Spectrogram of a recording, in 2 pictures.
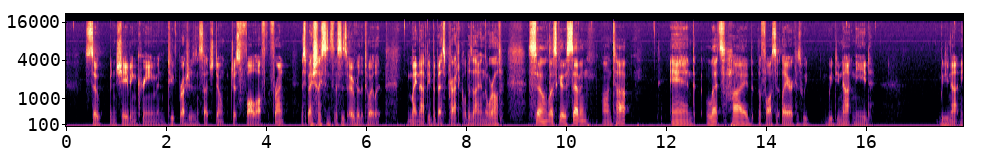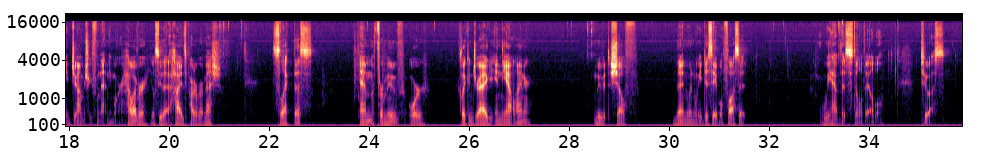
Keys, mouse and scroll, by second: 3.8 middle click, 6.4 shift+middle click, 7.0 shift+middle click, 7.2 middle click, 9.5 KP_7, 10.6 shift+middle click, 15.7 middle click, 18.4 click, 20.9 click, 23.6 m, 30.7 click, 32.2 middle click, 33.3 click, 33.8-35.8 scroll down 3, 34.3 middle click.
